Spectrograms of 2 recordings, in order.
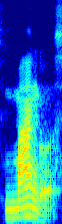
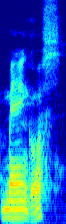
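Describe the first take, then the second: First: The word has a Kenyan-style pronunciation. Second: The word has an American-style pronunciation. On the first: The speaker calls it right. "You gotta say it right" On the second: The speaker calls it wrong. "it's not mangoes"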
